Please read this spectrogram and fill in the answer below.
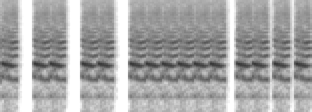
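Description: A short, high-pitched warbling sound looped rapidly in a stutter edit, about ten repeats a second, chopped into blocks by sudden silent gaps.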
